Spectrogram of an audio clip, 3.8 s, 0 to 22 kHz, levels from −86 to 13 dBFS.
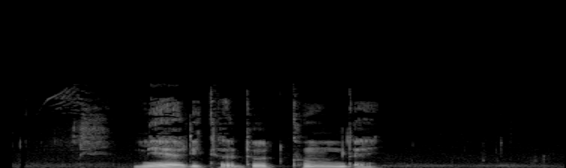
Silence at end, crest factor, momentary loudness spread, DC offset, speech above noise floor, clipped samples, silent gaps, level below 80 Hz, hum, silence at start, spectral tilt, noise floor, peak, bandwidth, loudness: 1.25 s; 20 dB; 25 LU; under 0.1%; 38 dB; under 0.1%; none; -56 dBFS; none; 0.55 s; -7 dB/octave; -62 dBFS; -6 dBFS; 10.5 kHz; -25 LUFS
